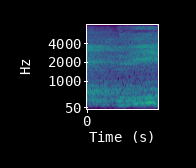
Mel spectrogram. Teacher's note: री जो है हमारा वह मूर्धन्य ध्वनि है।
